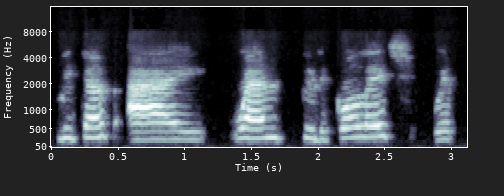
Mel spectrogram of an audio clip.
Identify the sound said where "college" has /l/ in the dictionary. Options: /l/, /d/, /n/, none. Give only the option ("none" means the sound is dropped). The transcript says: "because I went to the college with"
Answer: /l/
